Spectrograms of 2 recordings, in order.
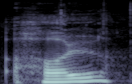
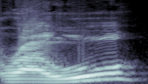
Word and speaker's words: Raul: I just want to point out it's pronounced Hol. He's one of our new Discord trolls. Who? It's not Raul. No, it's Hol.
